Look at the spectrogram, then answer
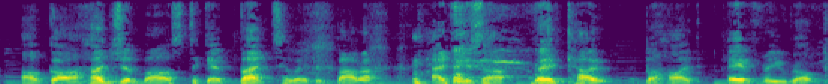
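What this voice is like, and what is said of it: Good Michael Caine impression. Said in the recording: “It's Michael Caine. ... That was a good impression.”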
